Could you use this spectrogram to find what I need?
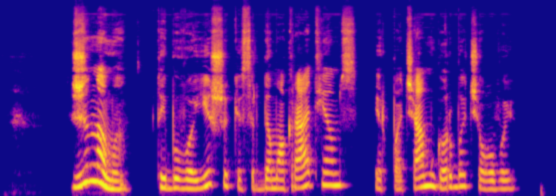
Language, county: Lithuanian, Šiauliai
